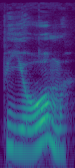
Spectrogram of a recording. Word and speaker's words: пьём: The first sound is /p/, then goes Soft Sign... and Soft Sign makes the proceeding letter sound soft so we have /p'/. Then goes Ё /yo/... and М /m/. And all together it's ПЬЁМ /p'yom/ ПЬЁМ /p'yom/, which is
